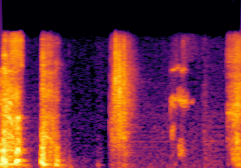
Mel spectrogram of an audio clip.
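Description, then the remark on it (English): A run of harsh, chesty coughs heard over a phone line comes in about five separate bursts, the first two close together and loud, the later ones spaced out and a little fainter, with no talking. “coughing down the foot, coughing down the line.”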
